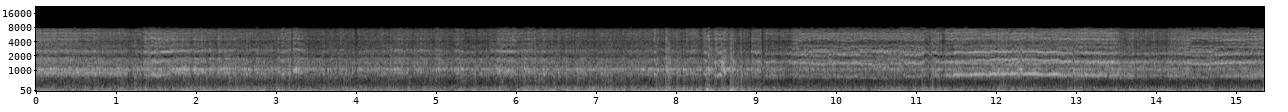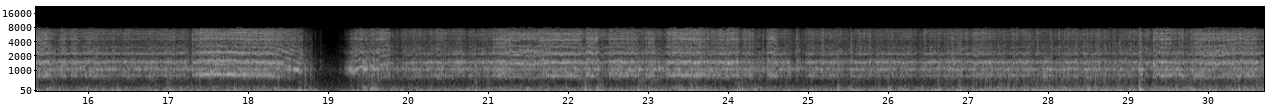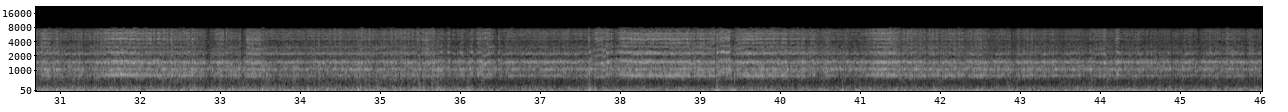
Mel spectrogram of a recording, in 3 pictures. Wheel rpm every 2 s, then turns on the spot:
230, 230, 230, 230, 210, 200, 200, 200, 200, 100, 190, 200, 200, 200, 190, 200, 200, 190, 200, 200, 200, 200, 200.
none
